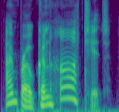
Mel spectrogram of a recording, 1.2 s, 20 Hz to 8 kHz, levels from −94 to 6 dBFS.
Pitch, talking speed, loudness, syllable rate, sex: 185 Hz, 200 wpm, -18 LUFS, 5.7 syllables/s, male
